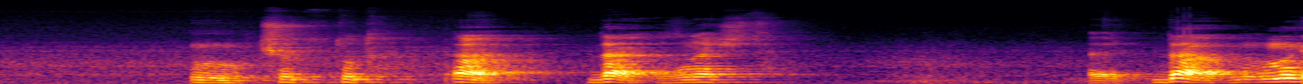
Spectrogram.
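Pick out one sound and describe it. An elderly man lectures calmly.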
